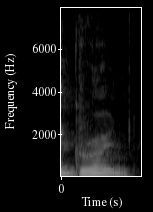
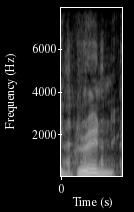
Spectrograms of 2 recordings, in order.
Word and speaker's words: Gruen: it's actually Gruen, like one syllable.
